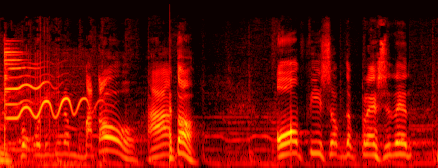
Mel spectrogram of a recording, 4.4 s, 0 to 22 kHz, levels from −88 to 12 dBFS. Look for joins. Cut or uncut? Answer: cut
